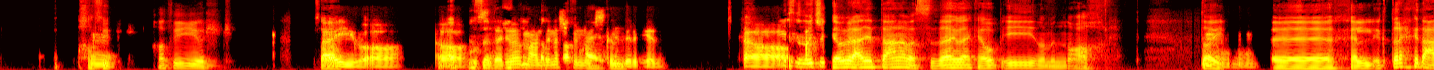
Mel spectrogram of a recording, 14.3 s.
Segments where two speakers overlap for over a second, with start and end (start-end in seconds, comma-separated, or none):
4.4-6.3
